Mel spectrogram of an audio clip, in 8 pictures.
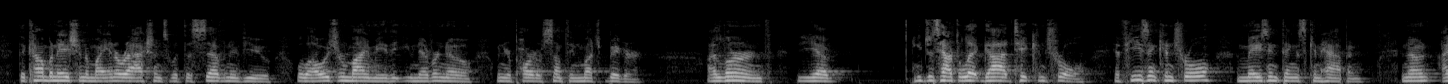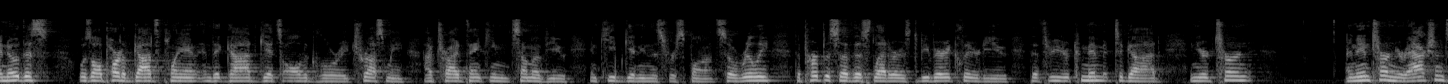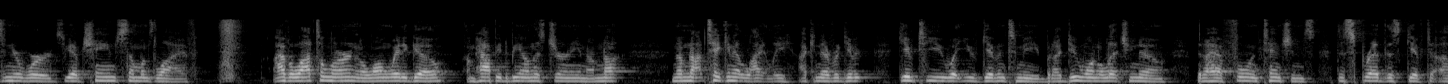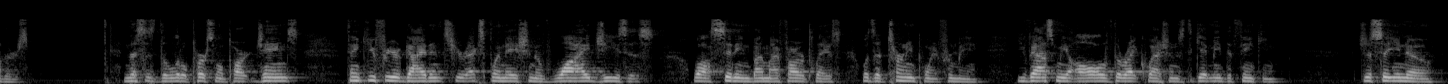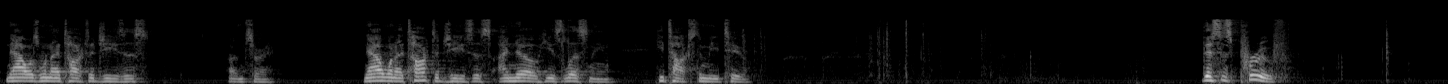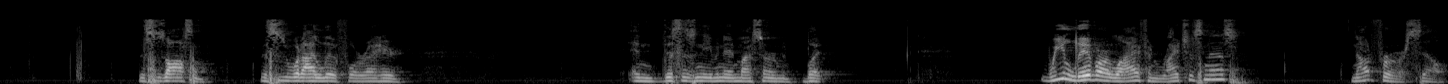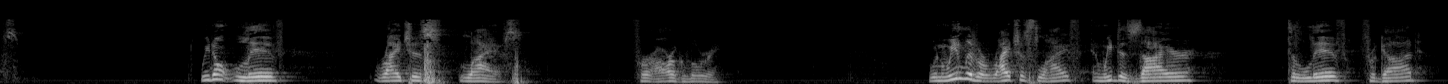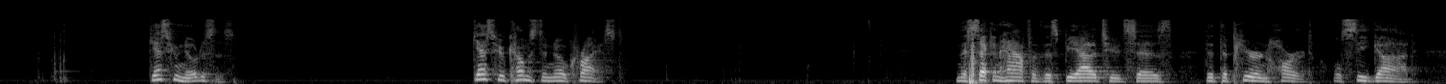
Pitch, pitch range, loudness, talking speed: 150 Hz, 130-165 Hz, -27 LUFS, 165 wpm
